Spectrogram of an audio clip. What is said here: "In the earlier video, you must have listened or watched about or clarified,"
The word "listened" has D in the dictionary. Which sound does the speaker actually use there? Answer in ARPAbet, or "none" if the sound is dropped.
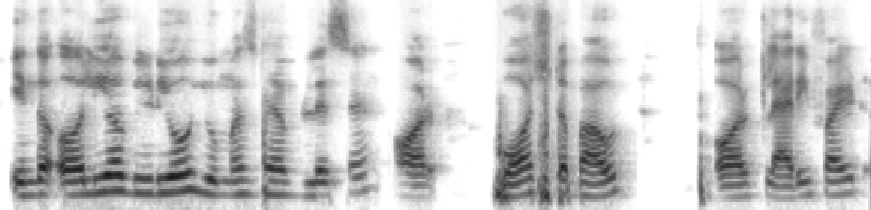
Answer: D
